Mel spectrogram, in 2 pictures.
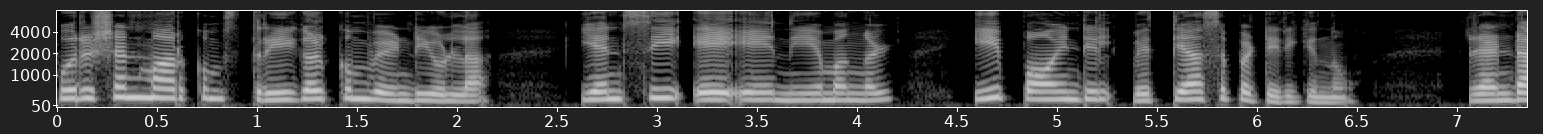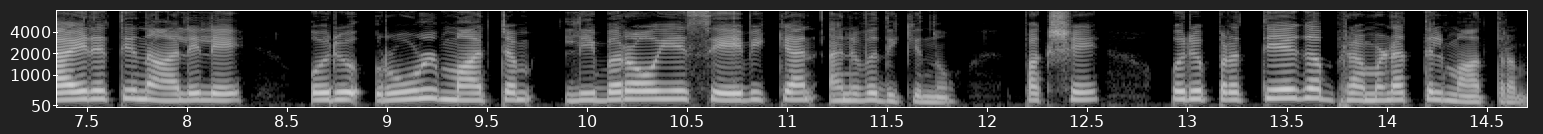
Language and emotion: Malayalam, neutral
